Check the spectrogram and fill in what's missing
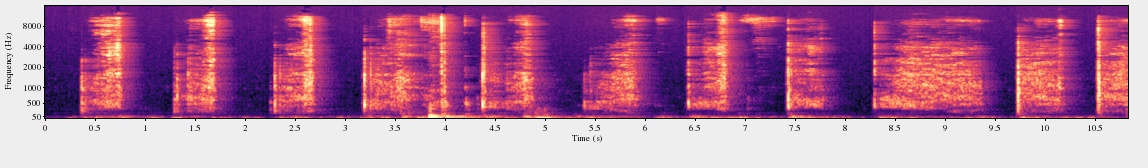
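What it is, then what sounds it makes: Cardboard box. Long nails scratch and rub across the printed surface of a cardboard box lying flat. The result is a series of dry, raspy scraping strokes with brief pauses between them, running from mid tones into bright highs. A steady low hum sits underneath throughout.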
